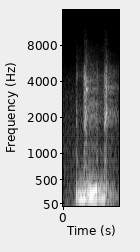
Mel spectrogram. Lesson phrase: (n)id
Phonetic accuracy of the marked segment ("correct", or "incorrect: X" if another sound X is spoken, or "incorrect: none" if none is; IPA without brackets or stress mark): incorrect: d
